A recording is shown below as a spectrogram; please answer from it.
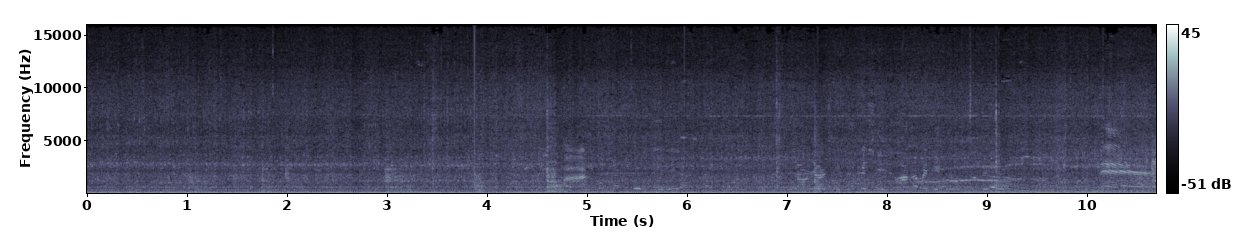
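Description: Steady low engine rumble of a motorcycle creeping onto a car ferry's deck. People's voices call out around the middle and towards the end.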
